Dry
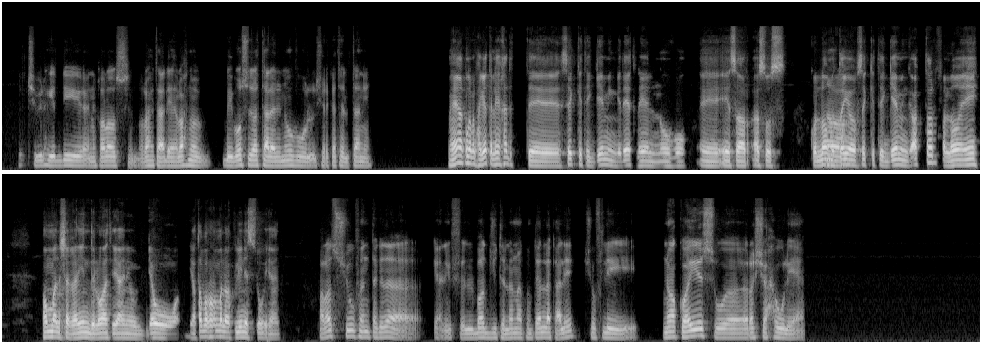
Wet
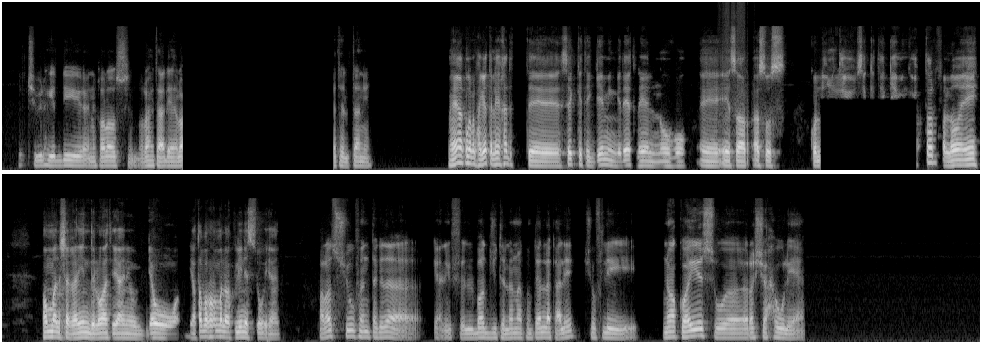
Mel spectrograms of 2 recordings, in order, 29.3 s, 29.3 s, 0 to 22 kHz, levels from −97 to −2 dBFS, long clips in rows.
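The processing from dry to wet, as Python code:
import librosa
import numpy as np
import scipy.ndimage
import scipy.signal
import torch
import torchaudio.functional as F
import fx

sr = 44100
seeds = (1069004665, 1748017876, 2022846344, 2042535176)

y = fx.law_mismatch(x, sr, coded='A', at=(10.72, 11.27), fade=0.02)
y = fx.brickwall_highpass(y, sr, low_hz=2100.0, at=(12.25, 13.71), fade=0.02)
y = fx.edit(y, sr, fx.silence(start_s=2.7, length_s=2.27), tone=tone)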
